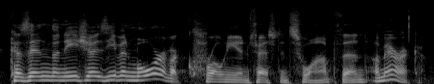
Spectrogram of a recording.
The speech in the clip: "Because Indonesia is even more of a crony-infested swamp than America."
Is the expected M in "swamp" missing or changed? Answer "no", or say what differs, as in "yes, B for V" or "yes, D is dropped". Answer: no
